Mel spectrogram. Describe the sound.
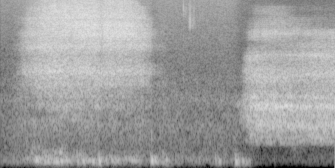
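A long, breathy exhale hisses steadily for over a second, then after a short pause another airy breath follows.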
